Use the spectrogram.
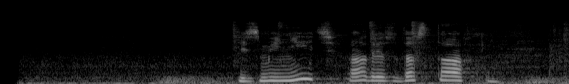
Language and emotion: Russian, sad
